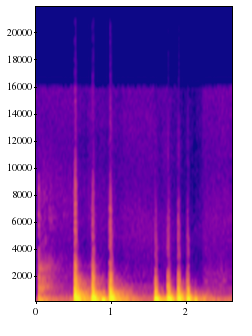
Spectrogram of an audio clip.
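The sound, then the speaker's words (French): A father raps his knuckles on his son's bedroom door in two bursts, three knocks and then four quicker ones after a short pause, fairly loud, with no voices. “Côtefroy frappe à la porte de la chambre de son fils”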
